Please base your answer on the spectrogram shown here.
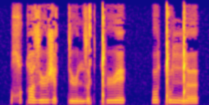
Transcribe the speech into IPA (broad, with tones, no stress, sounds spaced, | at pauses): χ o˦ q ə˞˦ z ʉː˦ ʒ ə˨ tː ʉː˨ n z o˨ tʲ ǃʰ ʉː˦ ɪ̯ | o˦˨ ǃ u˦ ŋ͡ǃ əː˦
